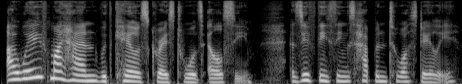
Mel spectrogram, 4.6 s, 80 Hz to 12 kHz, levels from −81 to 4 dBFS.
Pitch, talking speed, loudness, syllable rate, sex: 205 Hz, 210 wpm, -18 LUFS, 6.6 syllables/s, female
